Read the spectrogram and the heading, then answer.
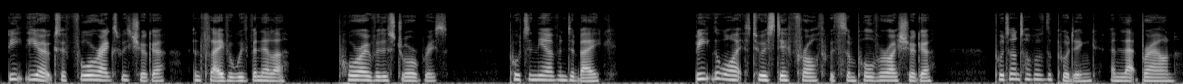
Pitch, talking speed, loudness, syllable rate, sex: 190 Hz, 215 wpm, -19 LUFS, 6.3 syllables/s, female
